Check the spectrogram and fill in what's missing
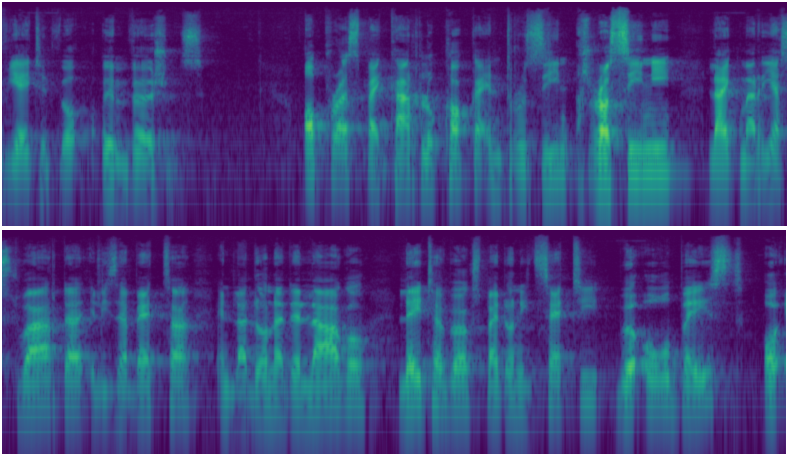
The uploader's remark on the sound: UCL History. Inaugural Lecture.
